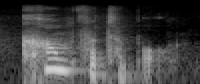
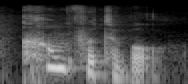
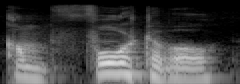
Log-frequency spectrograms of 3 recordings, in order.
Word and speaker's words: comfortable: Number four is comfortable. The stress is on the first syllable, comfortable. Not comfortable and definitely not comfortable.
